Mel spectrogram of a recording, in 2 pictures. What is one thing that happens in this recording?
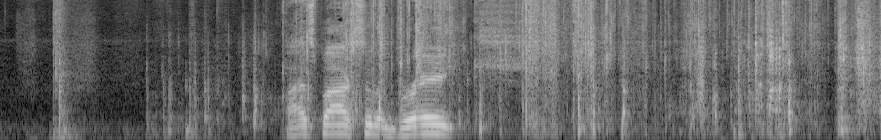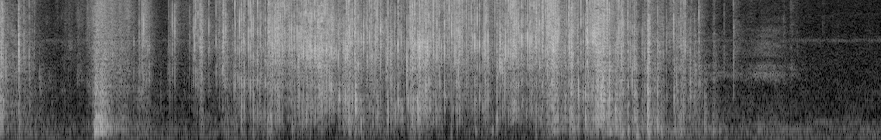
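A foil card pack crinkles and tears as hands open it.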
